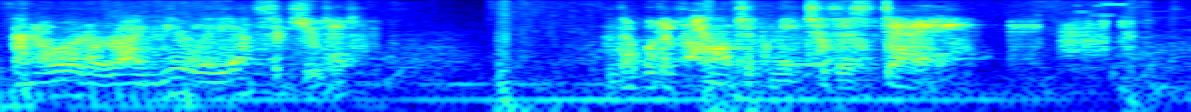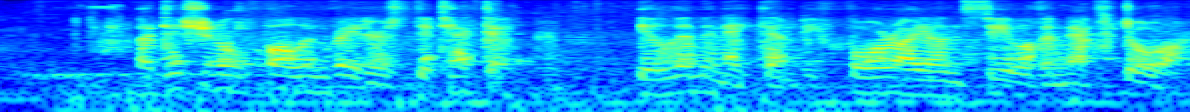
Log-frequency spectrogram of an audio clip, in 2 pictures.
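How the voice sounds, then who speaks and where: An actor voicing a grave, remorseful artificial war mind from a game, speaking in a formal, measured, precise way. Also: male voice, fairly low pitch, heavy background noise. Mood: remorseful, confessional, then grave, instructive. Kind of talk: scripted game dialogue.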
